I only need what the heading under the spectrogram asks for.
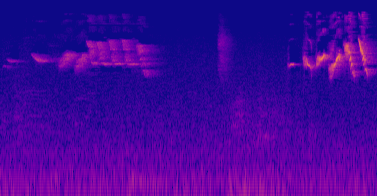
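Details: Double-collared seedeater in the tui tui / zel zel song style gives a buzzy, rattling high phrase, a brief lone note, then a loud run of sharp sweeping chirps, with low background hum.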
